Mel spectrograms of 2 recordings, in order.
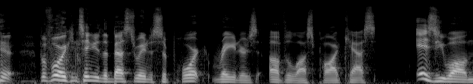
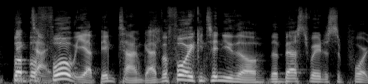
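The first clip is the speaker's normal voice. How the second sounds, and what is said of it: Put-on Boston accent. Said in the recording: “you hear that Boston accent there”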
